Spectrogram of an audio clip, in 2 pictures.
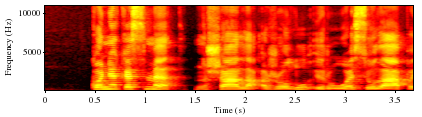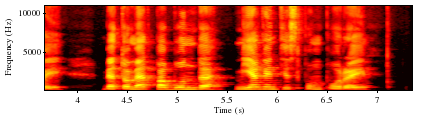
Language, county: Lithuanian, Šiauliai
